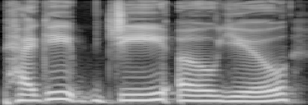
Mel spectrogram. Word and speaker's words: Peggy Gou: I just want everybody to listen to Peggy Go, or maybe it's pronounced Jou. It's Peggy Gou.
